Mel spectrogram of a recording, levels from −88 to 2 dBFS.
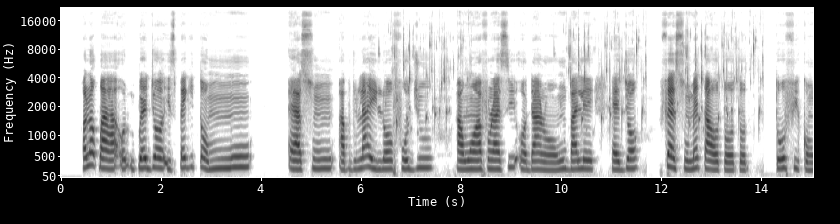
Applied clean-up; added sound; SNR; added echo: none; Drip; 19 dB; none.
